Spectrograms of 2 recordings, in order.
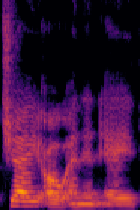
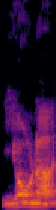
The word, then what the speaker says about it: Jonna: She spells her name I-O-N-N-A instead of J-O-N-N-A to make it actually pronounced in the Swedish way, Jonna instead of saying Jonna, like a lot of probably English people would probably say otherwise.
